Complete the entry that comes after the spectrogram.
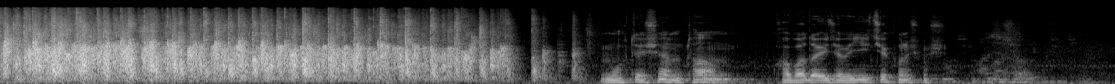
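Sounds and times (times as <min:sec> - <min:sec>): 
crowd applause: 0:00.0 - 0:05.8
speech: 0:06.3 - 0:10.6.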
